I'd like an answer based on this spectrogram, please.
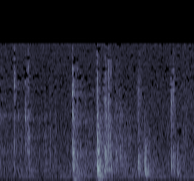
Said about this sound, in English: The door, Inspector. I heard it, Sergeant.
